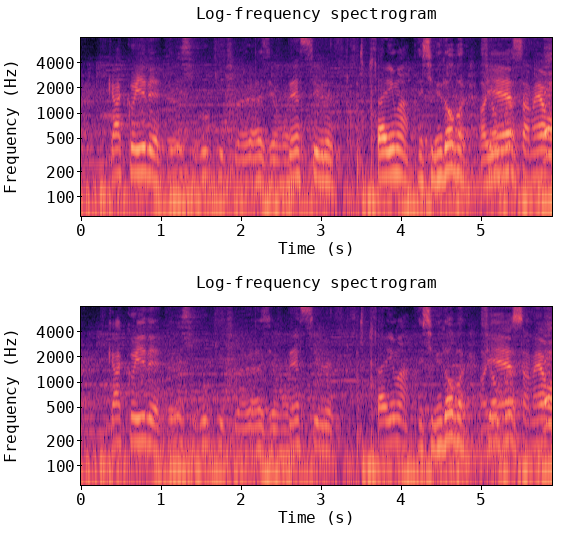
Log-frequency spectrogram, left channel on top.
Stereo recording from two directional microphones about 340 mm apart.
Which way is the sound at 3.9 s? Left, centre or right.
Left.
